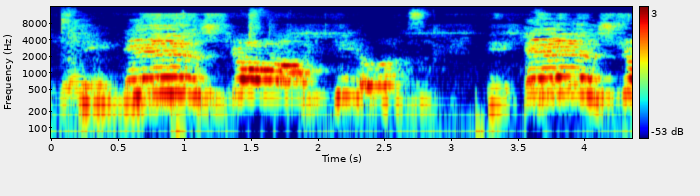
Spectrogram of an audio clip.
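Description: A woman singing a gospel hymn without accompaniment, in drawn-out, bending notes with no clear words.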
